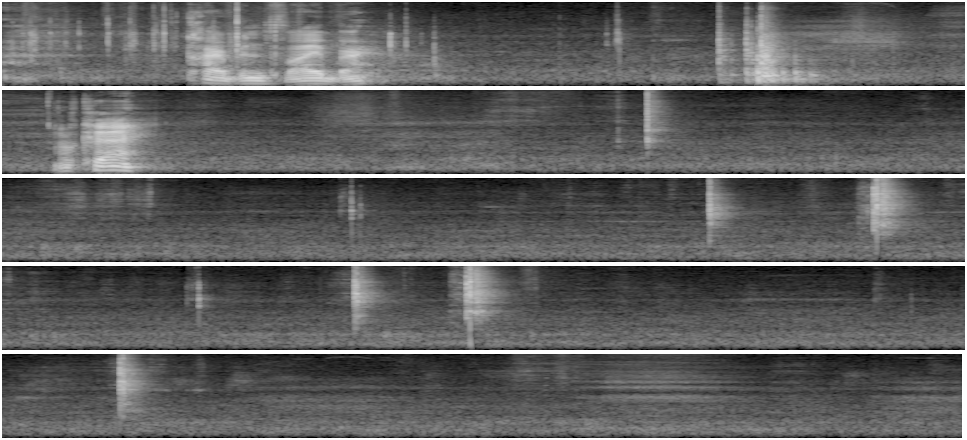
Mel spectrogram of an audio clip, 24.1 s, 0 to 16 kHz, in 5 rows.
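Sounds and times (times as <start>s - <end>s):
knife blade clicking open and shut: 13.9s - 14.2s, 16.2s - 17.0s, 19.8s - 20.1s.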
